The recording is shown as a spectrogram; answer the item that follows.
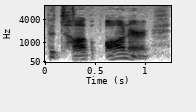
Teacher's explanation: even though it starts with an H, you don't hear the H. It just, you can, if you spelled it out the way that you heard it, it would be O-N-O-R.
